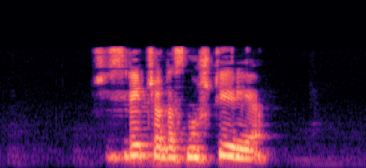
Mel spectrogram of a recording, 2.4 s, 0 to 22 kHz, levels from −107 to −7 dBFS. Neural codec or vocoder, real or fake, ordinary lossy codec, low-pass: none; real; none; none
